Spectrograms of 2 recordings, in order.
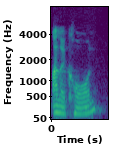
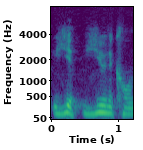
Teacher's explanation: so sometimes there's a ye sound before the you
